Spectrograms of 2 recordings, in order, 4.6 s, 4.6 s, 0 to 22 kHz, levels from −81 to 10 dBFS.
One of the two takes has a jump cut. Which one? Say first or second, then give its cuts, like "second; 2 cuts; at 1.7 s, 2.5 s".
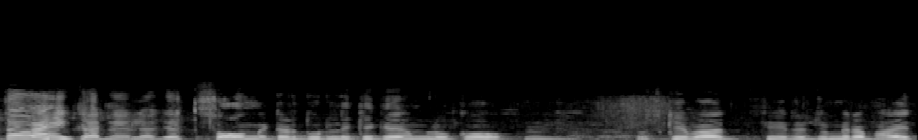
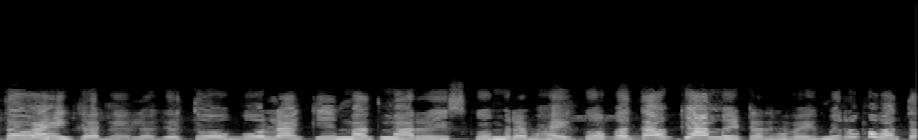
first; 1 cut; at 1.0 s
